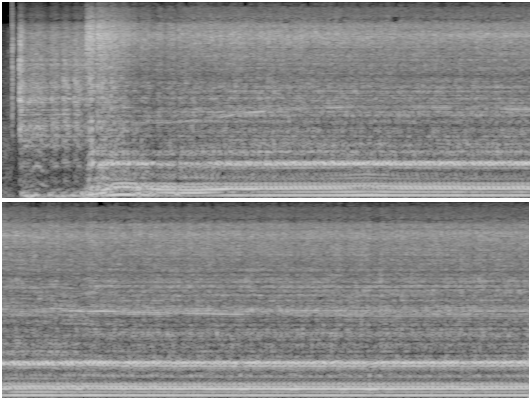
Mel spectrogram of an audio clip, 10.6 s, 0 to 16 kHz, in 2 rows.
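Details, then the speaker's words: BMW E36 with swapped Toyota 1JZ engine, previously run without oil pressure, started with heater lines connected, checking coolant holds; cranks, catches and settles into smooth steady idle, no knocking or ticking, no coolant leaks; sounds undamaged. "well guys it's going to be more excited that the 1j runs and it sounds good it doesn't really sound like i damaged anything but only time will tell"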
